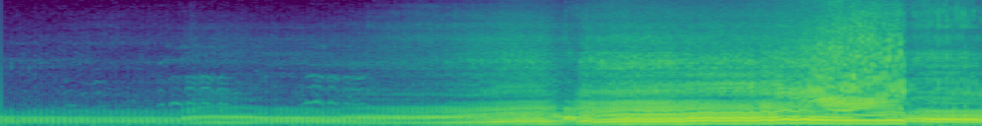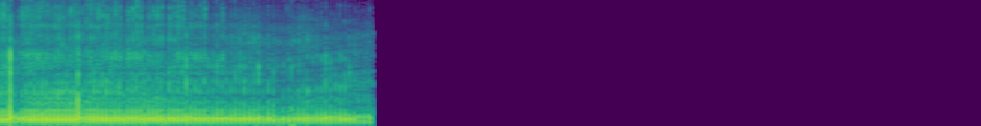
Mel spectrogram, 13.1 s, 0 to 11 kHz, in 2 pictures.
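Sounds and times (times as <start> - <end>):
dirt bike engine revving: 0.0 - 9.0.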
